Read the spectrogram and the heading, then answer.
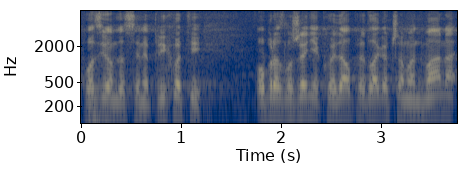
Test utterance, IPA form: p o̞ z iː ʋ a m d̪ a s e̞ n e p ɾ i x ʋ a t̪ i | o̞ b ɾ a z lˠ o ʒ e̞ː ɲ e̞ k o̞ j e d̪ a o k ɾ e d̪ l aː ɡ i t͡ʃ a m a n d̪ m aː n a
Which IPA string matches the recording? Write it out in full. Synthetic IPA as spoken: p o̞ z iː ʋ a m d̪ a s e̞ n e p ɾ i x ʋ a t̪ i | o̞ b ɾ a z lˠ o ʒ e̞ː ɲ e̞ k o̞ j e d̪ a o p ɾ e d̪ l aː ɡ a t͡ʃ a m a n d̪ m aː n a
